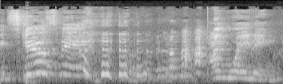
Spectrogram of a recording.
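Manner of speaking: high, indignant call; mock window shout. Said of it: "I shout out my window".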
